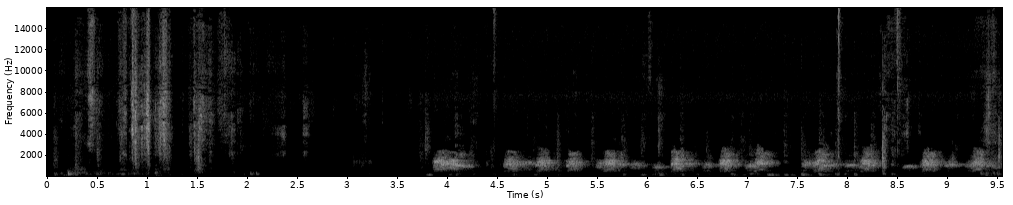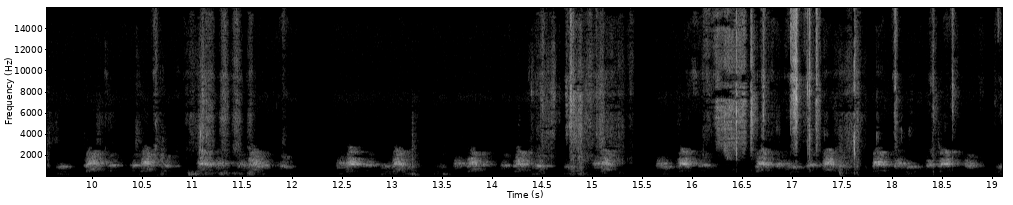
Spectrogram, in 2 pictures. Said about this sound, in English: You guys hear the dogs?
